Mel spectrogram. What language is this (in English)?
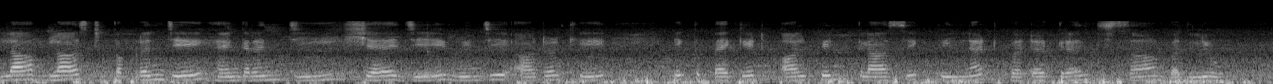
Sindhi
